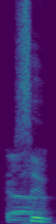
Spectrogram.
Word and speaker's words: Hsu: Like Hsu. Just like the H is silent, you know.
